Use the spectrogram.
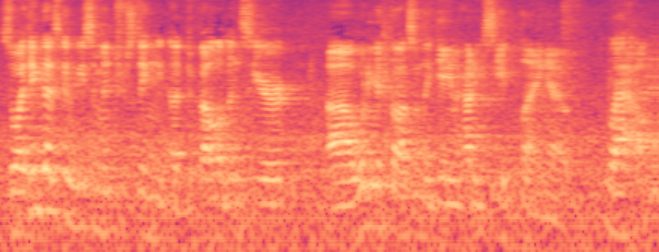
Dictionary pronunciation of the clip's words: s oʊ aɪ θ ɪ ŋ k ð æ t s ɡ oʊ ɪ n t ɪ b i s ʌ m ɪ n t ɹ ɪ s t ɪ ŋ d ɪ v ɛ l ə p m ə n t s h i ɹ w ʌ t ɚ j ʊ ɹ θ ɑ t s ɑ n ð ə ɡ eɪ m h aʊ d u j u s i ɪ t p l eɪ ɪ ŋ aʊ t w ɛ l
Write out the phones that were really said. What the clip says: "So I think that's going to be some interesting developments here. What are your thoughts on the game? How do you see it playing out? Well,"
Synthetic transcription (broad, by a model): s oʊ aɪ θ ɪ ŋ k ð æ t s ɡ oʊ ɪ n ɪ b i s ʌ m ɪ n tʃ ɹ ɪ s t ɪ ŋ d ɪ v ɛ l ə p m ə n t s h i ɹ w ʌ t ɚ j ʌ ɹ θ ɑ t s n ð ə ɡ eɪ m h aʊ d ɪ j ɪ s i ɪ t p l eɪ ɪ ŋ aʊ t w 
